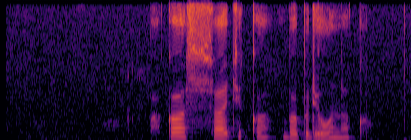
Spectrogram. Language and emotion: Russian, sad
